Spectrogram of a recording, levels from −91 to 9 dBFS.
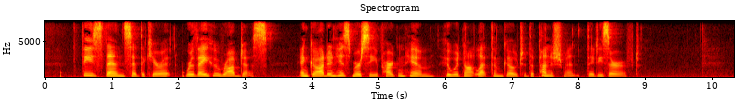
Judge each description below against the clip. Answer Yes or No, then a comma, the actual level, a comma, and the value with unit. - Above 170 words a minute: No, average, 160 wpm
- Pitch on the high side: Yes, high, 195 Hz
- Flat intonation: No, average, 3.2 semitones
